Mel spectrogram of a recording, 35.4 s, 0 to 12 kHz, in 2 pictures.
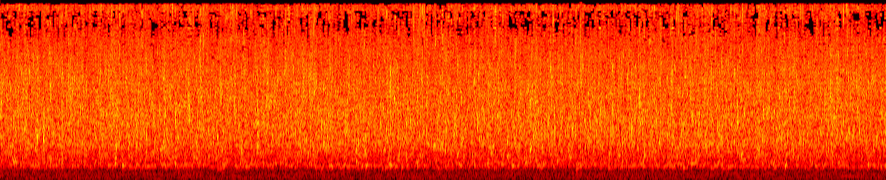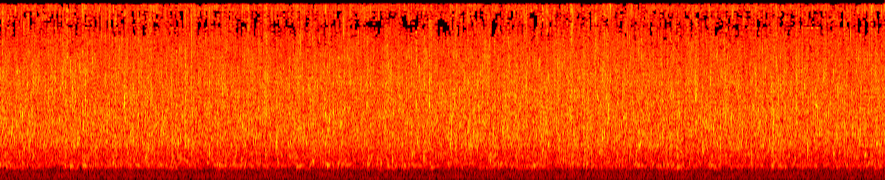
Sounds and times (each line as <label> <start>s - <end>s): small woodland stream 0.0s - 35.4s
